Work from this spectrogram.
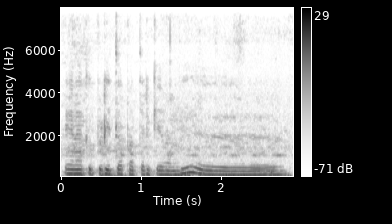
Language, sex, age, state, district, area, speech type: Tamil, male, 18-30, Tamil Nadu, Dharmapuri, rural, spontaneous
